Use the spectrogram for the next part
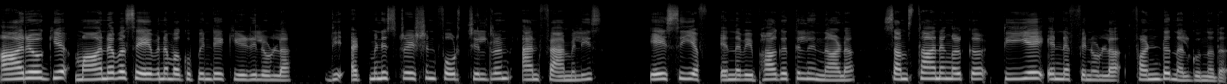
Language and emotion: Malayalam, neutral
